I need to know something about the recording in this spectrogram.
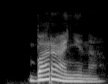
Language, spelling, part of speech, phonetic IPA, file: Russian, баранина, noun, [bɐˈranʲɪnə], Ru-баранина.ogg
- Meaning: mutton, lamb (the meat of sheep)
